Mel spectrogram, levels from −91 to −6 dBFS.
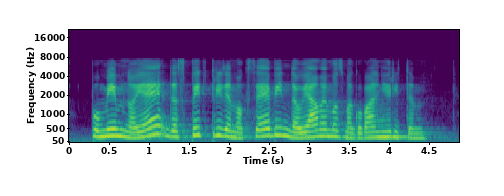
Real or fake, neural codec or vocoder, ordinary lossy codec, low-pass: real; none; none; 7.2 kHz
